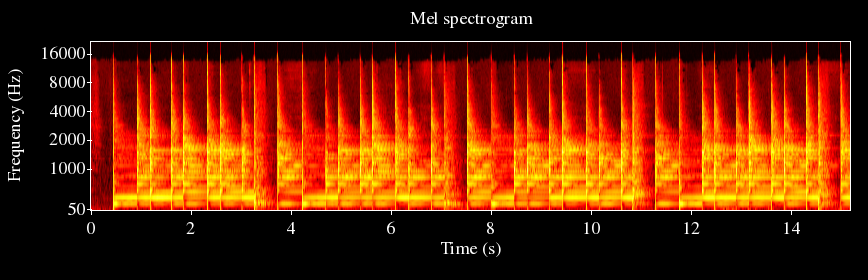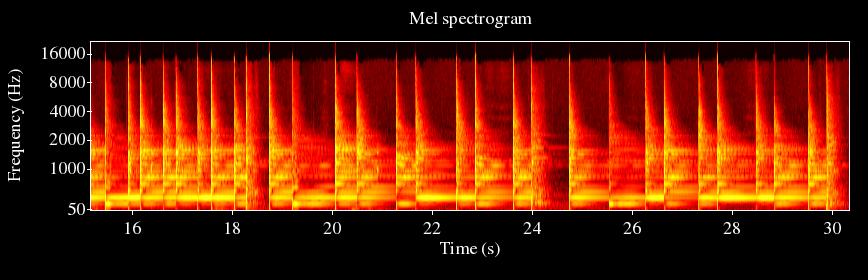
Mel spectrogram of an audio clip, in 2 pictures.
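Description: Hand-played frame drum: a quick repeating rhythm of finger strokes over the drumhead's ringing low tone. The phrase loops about every four seconds.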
